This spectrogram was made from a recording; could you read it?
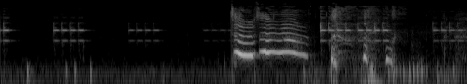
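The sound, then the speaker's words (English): A timer alarm gives off quiet, high electronic beeps in short repeated bursts, then a loud voice cuts in over the alarm, which keeps beeping underneath. “Well, that's the timer.”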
